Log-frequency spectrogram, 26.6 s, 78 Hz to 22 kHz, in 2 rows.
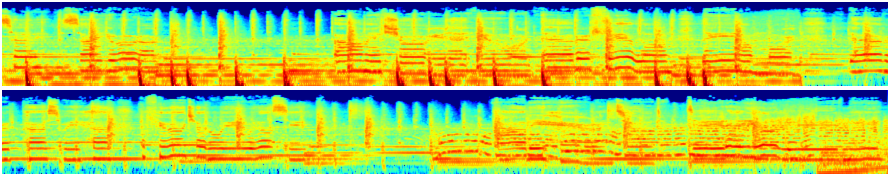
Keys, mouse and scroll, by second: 0.8 click, 19.6 double click, 20.6 click, 23.3 right click, 24.5 click.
